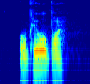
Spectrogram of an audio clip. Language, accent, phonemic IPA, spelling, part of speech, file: French, France, /o ply o pwɛ̃/, au plus haut point, adverb, LL-Q150 (fra)-au plus haut point.wav
- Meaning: intensely, very much, really, thoroughly, absolutely, most, to the utmost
